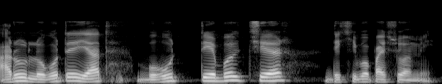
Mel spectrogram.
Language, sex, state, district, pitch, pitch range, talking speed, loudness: Assamese, male, Assam, Kamrup Metropolitan, 155 Hz, 120-170 Hz, 120 wpm, -16 LUFS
